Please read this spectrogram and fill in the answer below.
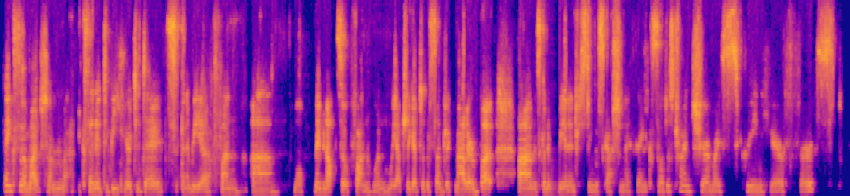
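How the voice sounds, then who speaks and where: A woman with a Canadian accent presents over a video call. Her voice is husky, with a gravelly creak. The audio is dry and dull. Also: medium pitch, steady tone, brisk, no echo. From west coast of Canada. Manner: friendly, many fillers and self-corrections. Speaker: guest speaker, postdoctoral researcher. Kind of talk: online presentation talk.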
